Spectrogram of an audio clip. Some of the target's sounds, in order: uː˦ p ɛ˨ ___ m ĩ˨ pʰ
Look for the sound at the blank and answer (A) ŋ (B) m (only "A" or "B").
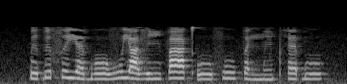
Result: A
